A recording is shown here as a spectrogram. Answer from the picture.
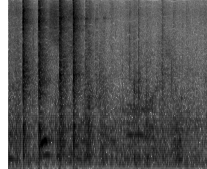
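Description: Wrapping paper crackling four times in quick succession, then fainter rustling as it is handled.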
